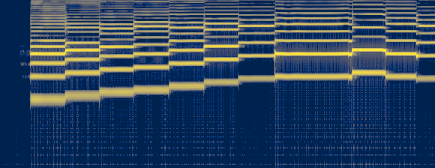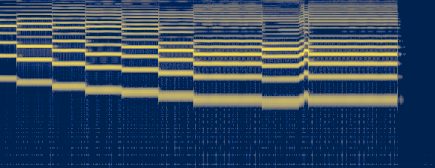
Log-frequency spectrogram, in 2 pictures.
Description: punteiro c tonleiter

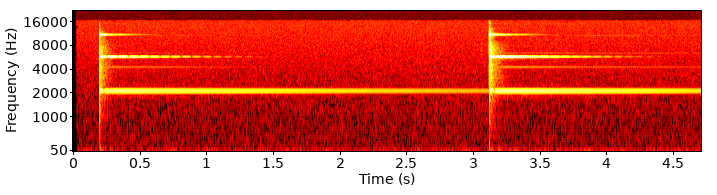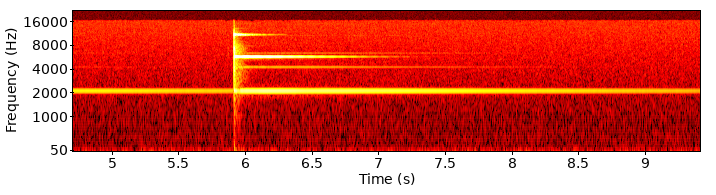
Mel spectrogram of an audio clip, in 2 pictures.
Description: klangstab einfach

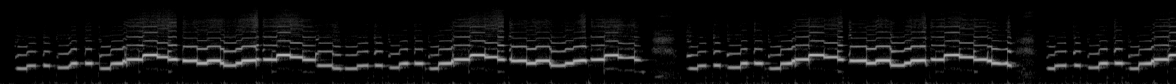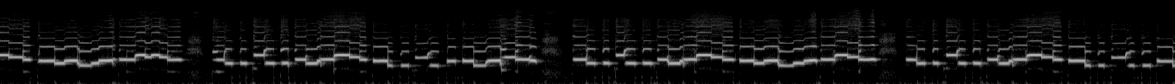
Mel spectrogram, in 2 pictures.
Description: tinwhistle melodie

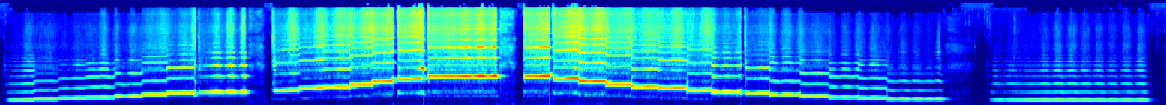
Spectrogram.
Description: dixon lowwhistle alu tonleiter; Die Low Whistle ist die tiefere Variante der irischen Tin Whistle

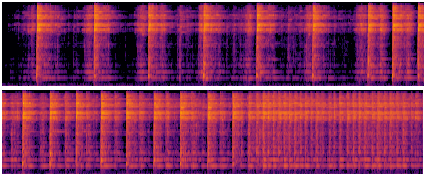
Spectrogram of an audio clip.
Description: tambourin

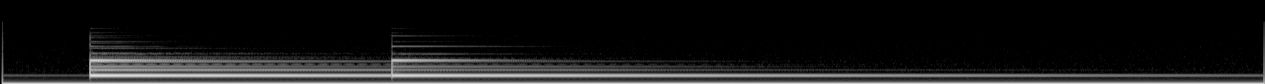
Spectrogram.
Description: tischgong

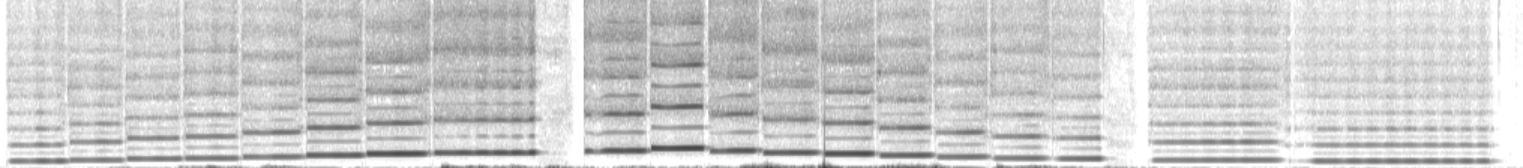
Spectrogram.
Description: pan klein tonleiter; Panflöten

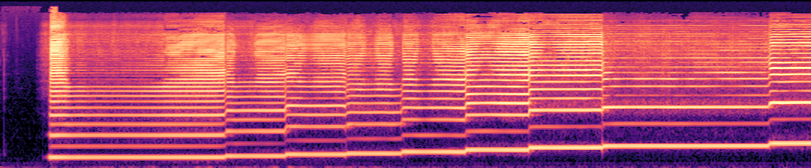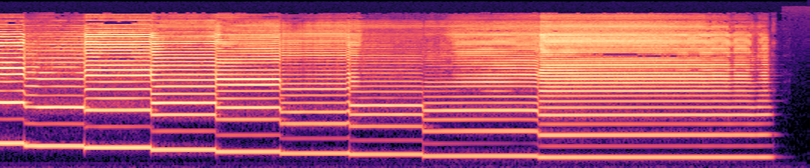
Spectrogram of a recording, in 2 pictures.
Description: chalumeau tonleiter

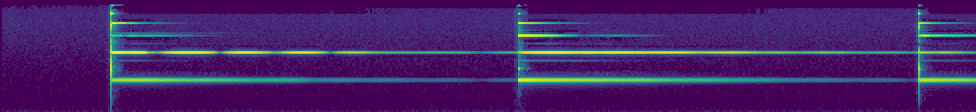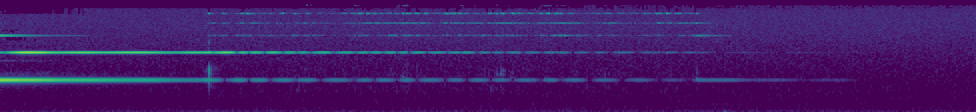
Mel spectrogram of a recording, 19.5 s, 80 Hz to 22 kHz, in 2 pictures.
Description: klangschale jap 69mm

